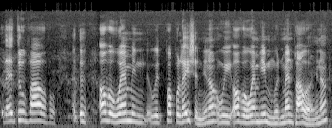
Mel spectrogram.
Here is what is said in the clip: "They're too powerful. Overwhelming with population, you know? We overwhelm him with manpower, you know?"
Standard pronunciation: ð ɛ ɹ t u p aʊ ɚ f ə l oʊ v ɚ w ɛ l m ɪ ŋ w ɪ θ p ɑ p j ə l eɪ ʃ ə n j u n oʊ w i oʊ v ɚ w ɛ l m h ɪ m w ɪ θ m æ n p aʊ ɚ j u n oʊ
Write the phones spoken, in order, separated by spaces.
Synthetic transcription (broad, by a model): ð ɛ t u p aʊ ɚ f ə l oʊ v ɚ w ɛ m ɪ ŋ w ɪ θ p ɑ p j ə l eɪ ʃ ə n j u n oʊ w i oʊ v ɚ w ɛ m h ɪ m w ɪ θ m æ n p aʊ ɚ j u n oʊ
